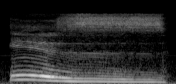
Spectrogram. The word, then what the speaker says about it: is: always add the ending is with a voiced Z. Is. It doesn't matter that it's spelled with an S. It's never is, unvoiced, never. It's always is with a voiced Z.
